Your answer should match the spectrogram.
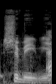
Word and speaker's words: Chbeeb: That's how we say it? – Chbeeb? Chbeeb, yeah.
